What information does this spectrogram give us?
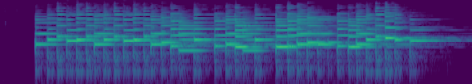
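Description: Piano plays a lively Bach jig slurred and legato, its bright melodic notes flowing smoothly into one another in a steady, bouncing rhythm before settling on a final held note that fades away. No voices are heard.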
